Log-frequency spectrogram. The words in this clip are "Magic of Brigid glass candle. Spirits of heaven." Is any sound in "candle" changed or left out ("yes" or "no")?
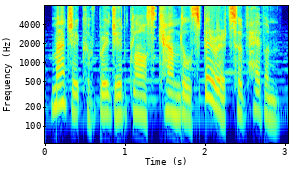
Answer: no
